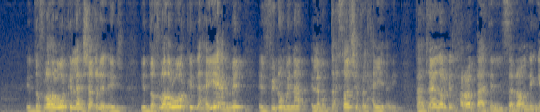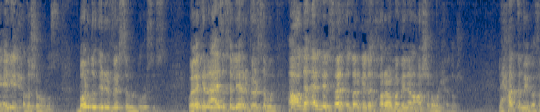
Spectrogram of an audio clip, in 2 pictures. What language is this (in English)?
Arabic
